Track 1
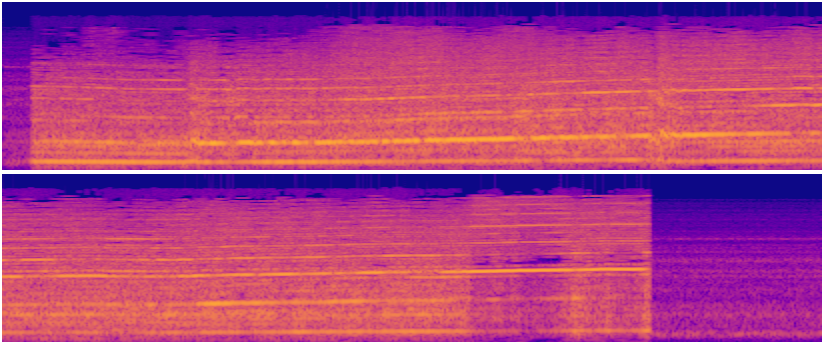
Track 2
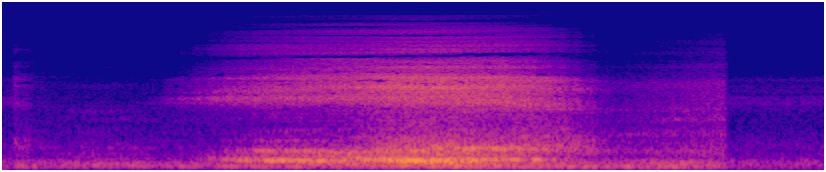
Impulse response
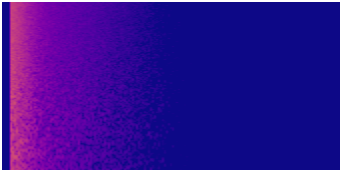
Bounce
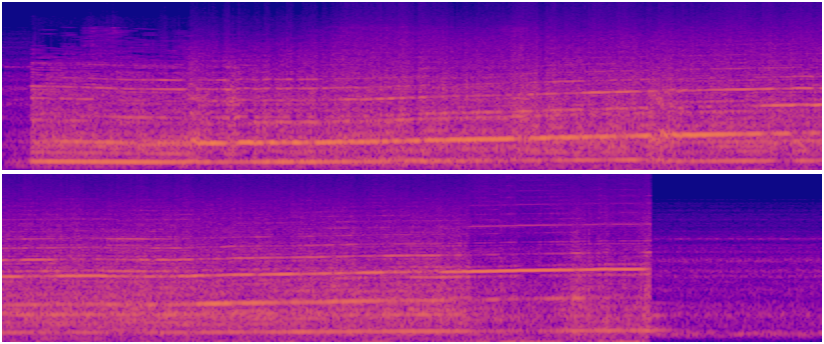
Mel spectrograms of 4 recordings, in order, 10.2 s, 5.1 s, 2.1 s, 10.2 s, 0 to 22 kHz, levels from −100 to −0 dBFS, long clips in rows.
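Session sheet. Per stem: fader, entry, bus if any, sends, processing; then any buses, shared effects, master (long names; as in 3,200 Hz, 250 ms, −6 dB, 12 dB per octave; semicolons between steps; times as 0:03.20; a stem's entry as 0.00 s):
−5.5 dB, 0.00 s, no send, hum removal 58.01 Hz, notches 16; slew-rate limiting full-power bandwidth 120 Hz
−7.0 dB, 0.00 s, no send, no processing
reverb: not used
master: brickwall limiter −29.5 dBFS, peak gain reduction 11.5 dB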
